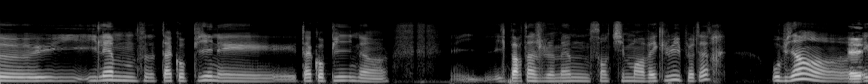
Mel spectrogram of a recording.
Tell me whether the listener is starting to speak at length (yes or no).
yes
